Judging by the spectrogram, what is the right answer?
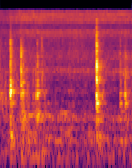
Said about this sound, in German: sprühen Colin und Malik alle Steine, den Moos und die Äste im Terrarium mit Wasser ein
